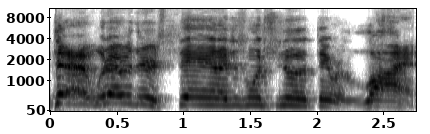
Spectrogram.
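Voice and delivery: a hint of a nervous kid; lightly voiced kid. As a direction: play the guilty son getting ahead of it. Son rushing in, defending himself.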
